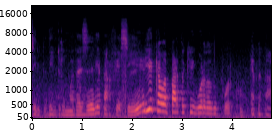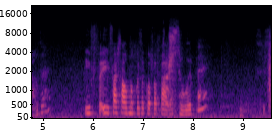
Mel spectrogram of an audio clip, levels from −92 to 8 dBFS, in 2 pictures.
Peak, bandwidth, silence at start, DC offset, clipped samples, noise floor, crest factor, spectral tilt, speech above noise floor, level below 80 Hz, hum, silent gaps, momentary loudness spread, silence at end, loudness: -18 dBFS; 13 kHz; 0 s; under 0.1%; under 0.1%; -56 dBFS; 20 dB; -6 dB/octave; 21 dB; -58 dBFS; none; none; 20 LU; 0 s; -36 LUFS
